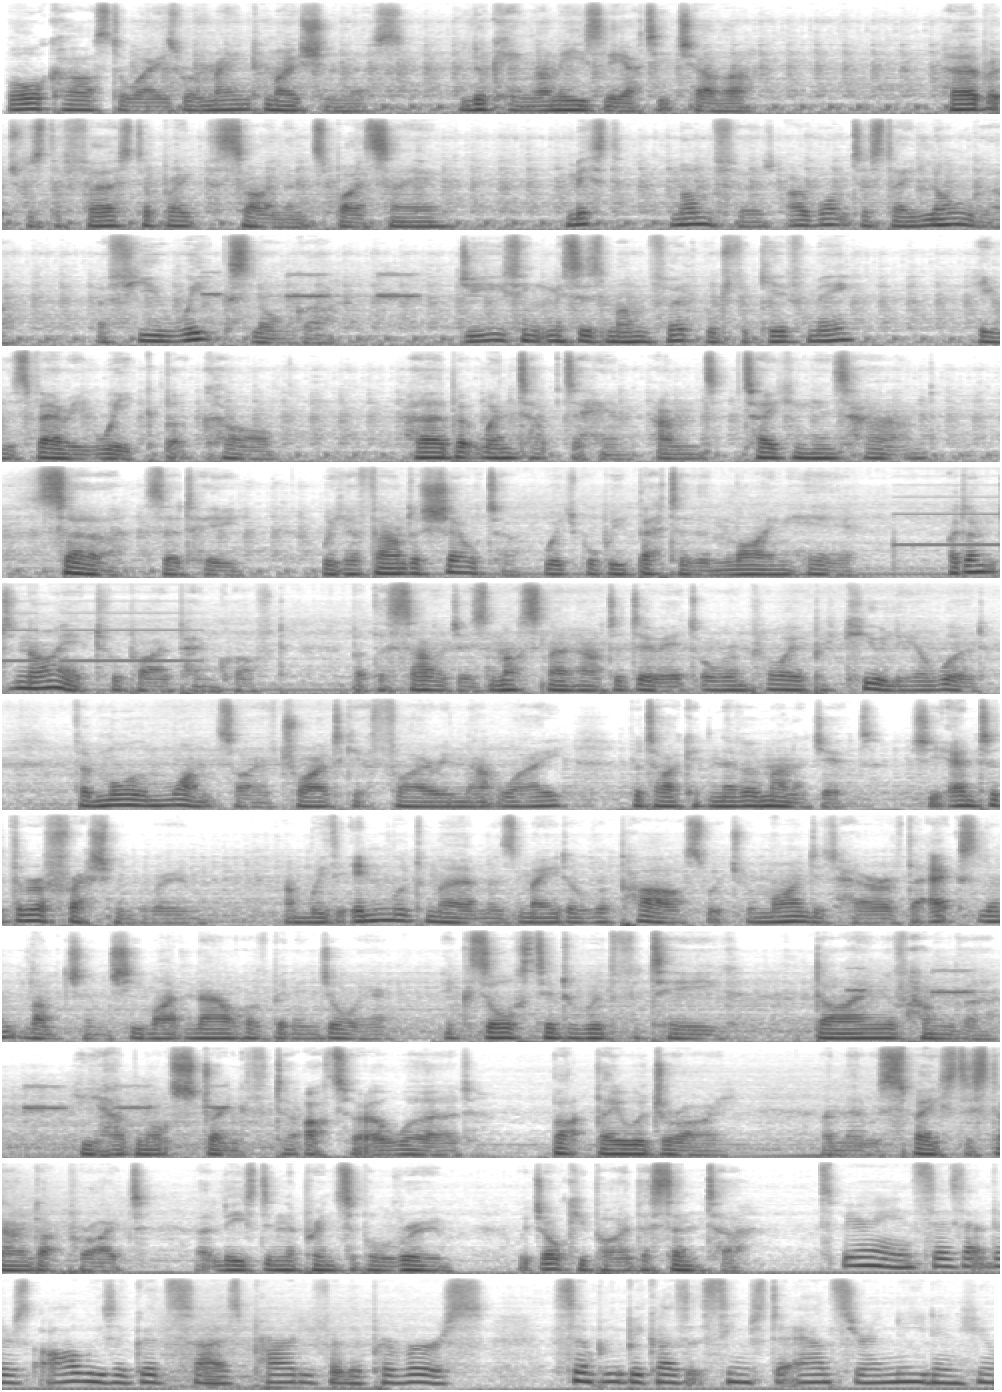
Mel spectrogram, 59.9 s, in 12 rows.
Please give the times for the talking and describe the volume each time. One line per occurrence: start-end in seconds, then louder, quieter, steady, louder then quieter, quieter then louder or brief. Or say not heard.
0.0-59.8 steady.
